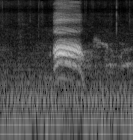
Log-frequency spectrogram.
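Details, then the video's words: Crow, one of a large flock calling for food, gives a single loud harsh caw lasting about a quarter second, with a fainter lower call trailing after it against quiet background noise. "Huge numbers of crows Call for different foods"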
